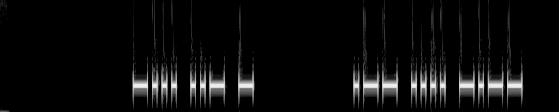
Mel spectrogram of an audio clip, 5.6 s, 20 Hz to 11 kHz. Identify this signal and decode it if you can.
Morse code, heard as a keyed tone, about 25 wpm, 700 Hz. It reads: BUT WHY
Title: 3x Word-Spacing - Sentences from Top 400 Words - 25wpm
